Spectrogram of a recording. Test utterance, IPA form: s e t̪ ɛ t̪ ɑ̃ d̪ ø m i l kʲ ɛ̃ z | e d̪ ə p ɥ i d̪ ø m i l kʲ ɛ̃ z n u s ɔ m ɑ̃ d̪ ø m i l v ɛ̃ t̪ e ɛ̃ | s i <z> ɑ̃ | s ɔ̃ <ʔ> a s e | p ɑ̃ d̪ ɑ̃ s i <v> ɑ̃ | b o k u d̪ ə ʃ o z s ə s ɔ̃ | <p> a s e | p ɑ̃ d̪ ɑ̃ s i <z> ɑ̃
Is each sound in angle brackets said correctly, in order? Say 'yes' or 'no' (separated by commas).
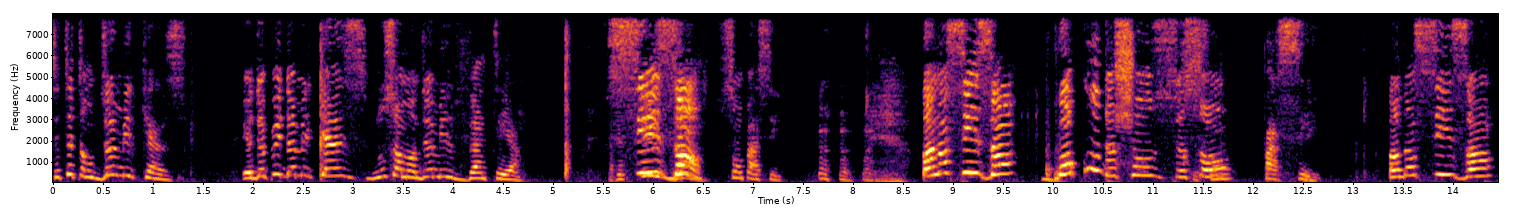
yes, no, no, yes, yes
